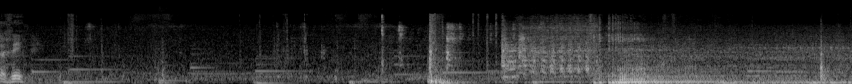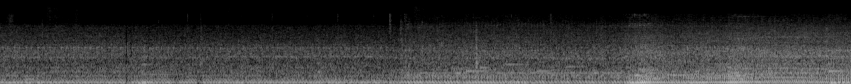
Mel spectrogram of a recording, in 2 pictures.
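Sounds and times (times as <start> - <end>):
car engine at low revs: 6.0 - 17.0.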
